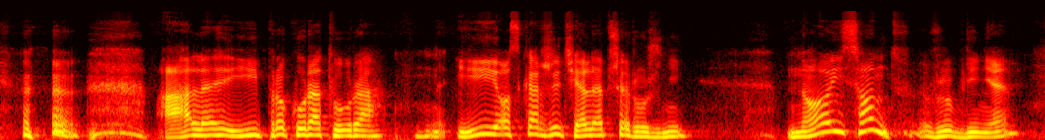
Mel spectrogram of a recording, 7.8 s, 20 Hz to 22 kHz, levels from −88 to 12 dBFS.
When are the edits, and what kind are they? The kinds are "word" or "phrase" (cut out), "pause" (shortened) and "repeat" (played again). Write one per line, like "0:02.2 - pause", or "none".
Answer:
none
